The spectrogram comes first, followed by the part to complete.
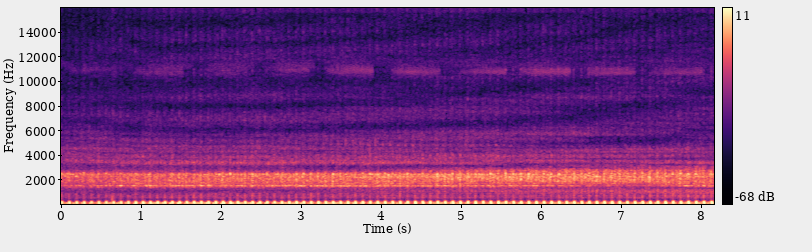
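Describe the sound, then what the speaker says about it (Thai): A tractor engine runs steadily on a rubber plantation, a loud close rhythmic chugging with a constant fast pulse and no talk over it. "รถไถ"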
